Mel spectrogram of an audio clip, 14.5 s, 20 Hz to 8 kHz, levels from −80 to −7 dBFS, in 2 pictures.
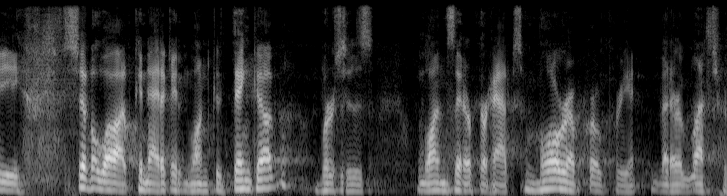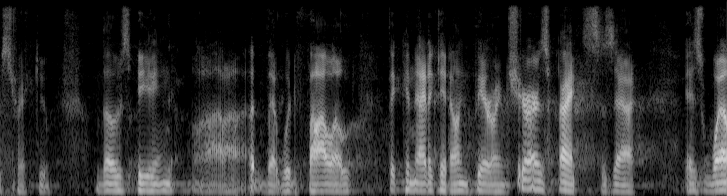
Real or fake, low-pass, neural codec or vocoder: fake; 7.2 kHz; codec, 24 kHz, 1.5 kbps, HILCodec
